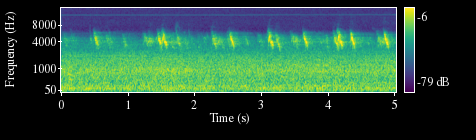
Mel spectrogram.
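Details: Bird sounds: thin, high, short chirps scattered irregularly, about ten over five seconds, some in quick pairs, above a steady broad hiss of background noise.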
